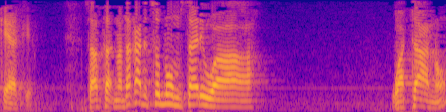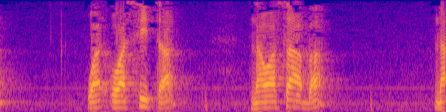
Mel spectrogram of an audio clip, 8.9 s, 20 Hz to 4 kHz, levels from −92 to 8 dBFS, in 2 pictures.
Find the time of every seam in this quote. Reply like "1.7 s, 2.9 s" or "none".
none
